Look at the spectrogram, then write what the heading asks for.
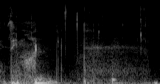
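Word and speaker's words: simón: people might answer with zimon zimon yes zimon s i m o n n with an accent on the o like the name Simon except it's in Spanish and you say zimon so if someone asks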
